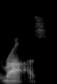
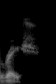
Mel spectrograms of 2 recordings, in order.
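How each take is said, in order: First: The name ends in a z sound, like Roz. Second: The name ends in an sh sound, like Raysh. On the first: This is how the film says it. "they do pronounce it Roz" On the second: This is not how the film says it. "They don't say Raish in this"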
